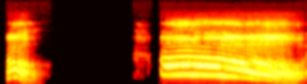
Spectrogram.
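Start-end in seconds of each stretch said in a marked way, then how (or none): 1.6-3.1 huge high drawn-out "Oh!"; loudest in the bar. Retold or imitated. Drunk guy realizing who she is, loudest in the bar. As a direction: bellow it long and high, falling away. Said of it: "as loud as, I'm the loudest".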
